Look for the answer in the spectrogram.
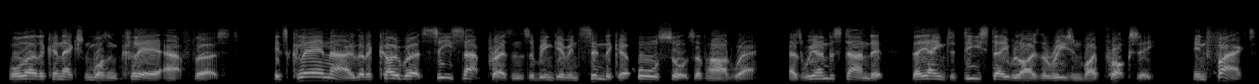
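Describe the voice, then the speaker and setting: A band-limited radio voice, sharp and forceful: an intense special forces captain in a video game. He reports bluntly and urgently from the field. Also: on the low side, expressive, moderate pace, no echo, lo-fi sound. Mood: blunt, factual. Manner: blunt, urgent, matter-of-fact. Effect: military radio filter.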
